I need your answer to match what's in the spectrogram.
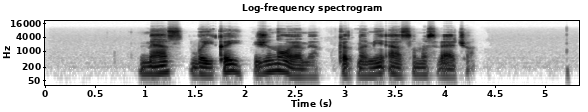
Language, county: Lithuanian, Alytus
